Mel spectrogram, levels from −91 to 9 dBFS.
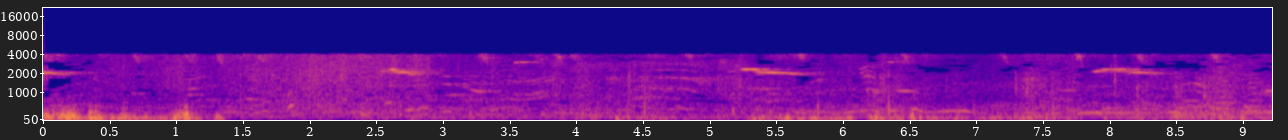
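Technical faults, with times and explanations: Throughout, MP3 compression, likely: the audio has nothing above 4 kHz, a flat ceiling that shows on a spectrogram as a hard horizontal edge with empty space above it. Below that edge, weak components flicker on and off from frame to frame, leaving patchy holes, so the sound turns watery and swirly and sharp attacks smear. The damage is heavy, which fits an encoder starved at a very low bitrate around 16 kbps.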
